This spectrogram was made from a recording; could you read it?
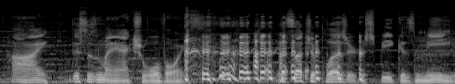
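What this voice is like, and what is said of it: Imitates a public radio host voice. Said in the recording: “that sounds like a lot of other people's public radio voice ... That was actually my Ira Glass impression”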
